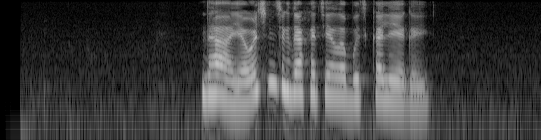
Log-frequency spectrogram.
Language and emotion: Russian, positive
